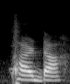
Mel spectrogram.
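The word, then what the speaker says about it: perde: एथ वन इज़ पर्दा. उर्दू में पर्दा, इन तुर्किश पर्दे. इसका प्रोनाउंसिएशन का डिफरेंस है, पर्दा पर्दे. Ninth one इज़ नज़ार.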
